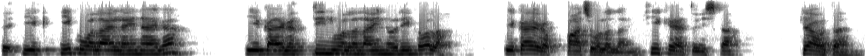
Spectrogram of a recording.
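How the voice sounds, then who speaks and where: A man teaches an online grammar class at a slow, unhurried pace. His voice sits a little high and stays flat and even. He walks through each point patiently and answers his own questions, on a dull, lo-fi recording. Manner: patient, repetitive, asks himself questions.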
